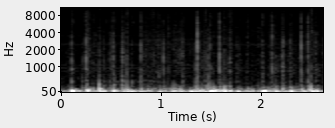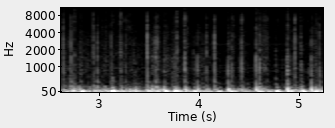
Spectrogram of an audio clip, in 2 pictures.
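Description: An empty, large black padded bubble envelope with a textured plastic surface is held sideways and tapped and scratched with fingertips and nails. The result is a rapid, continuous run of soft, dull, low-pitched taps, each dying away almost instantly, with faint scratchy ticks between them.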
